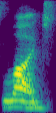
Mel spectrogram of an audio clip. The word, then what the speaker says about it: Łódź: They pronounce it Łódź. It's Lodz to me, Lodz.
